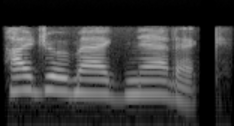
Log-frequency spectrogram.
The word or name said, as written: hydromagnetic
